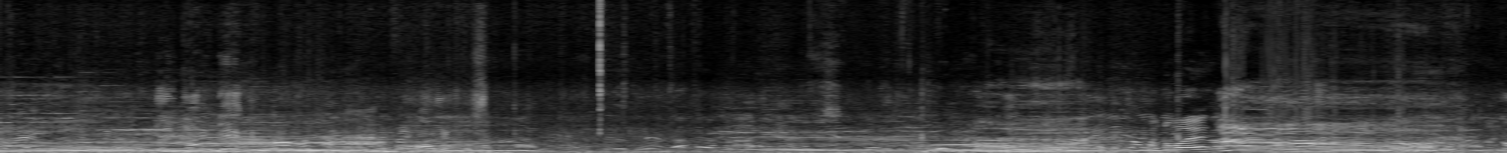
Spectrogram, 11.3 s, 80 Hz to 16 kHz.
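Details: Several overlapping moos from Sahiwal bull calves at a busy Comilla cattle market on 10 February 2025. The drawn-out bellows rise and fall among constant human chatter, with a short gap partway through.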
